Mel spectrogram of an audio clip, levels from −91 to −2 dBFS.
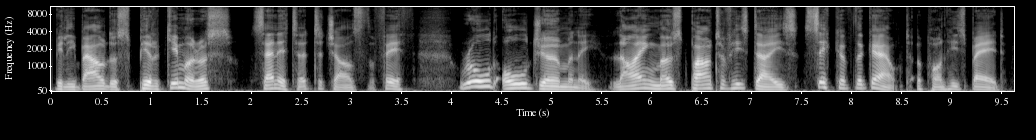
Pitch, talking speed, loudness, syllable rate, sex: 120 Hz, 145 wpm, -19 LUFS, 4.1 syllables/s, male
